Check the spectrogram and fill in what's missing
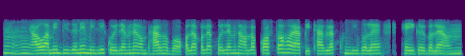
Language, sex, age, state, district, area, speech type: Assamese, female, 30-45, Assam, Dhemaji, rural, conversation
